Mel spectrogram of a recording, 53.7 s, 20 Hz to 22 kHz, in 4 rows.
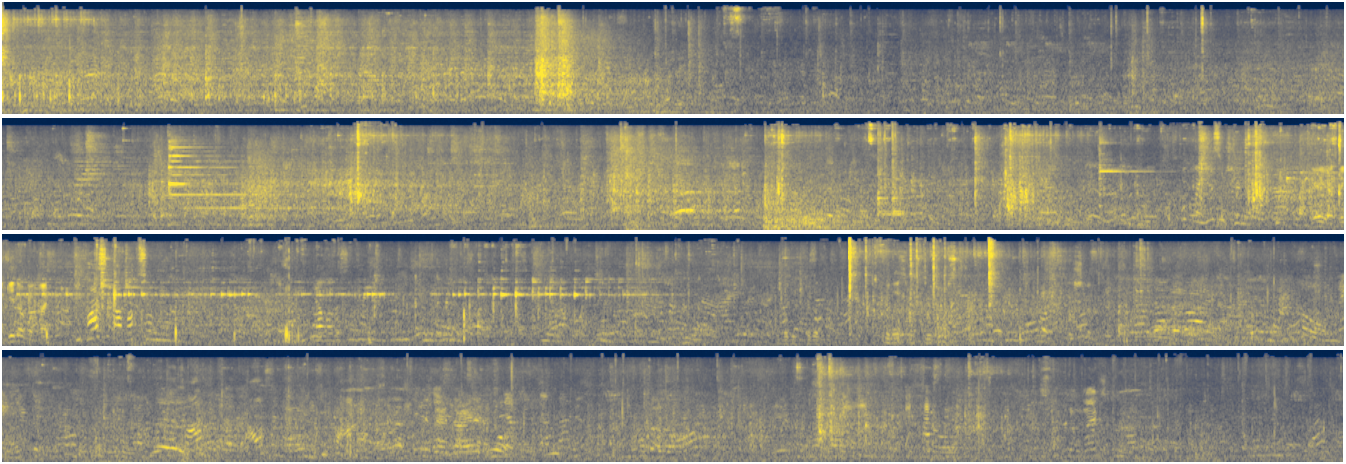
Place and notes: am Marktplatz räumen Händler ihre Stände zusammen und verladen sie auf Transporter und LKWs | on the marketplace traders remove their stalls and load them on trucks and vans
Deutschland, European Union, 18 June 2013, 18:15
